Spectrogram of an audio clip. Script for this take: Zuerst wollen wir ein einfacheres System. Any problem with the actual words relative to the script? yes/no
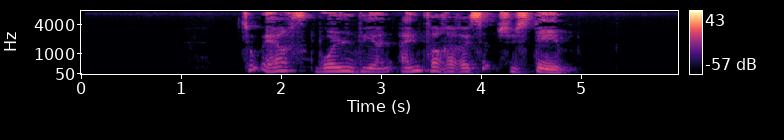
no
